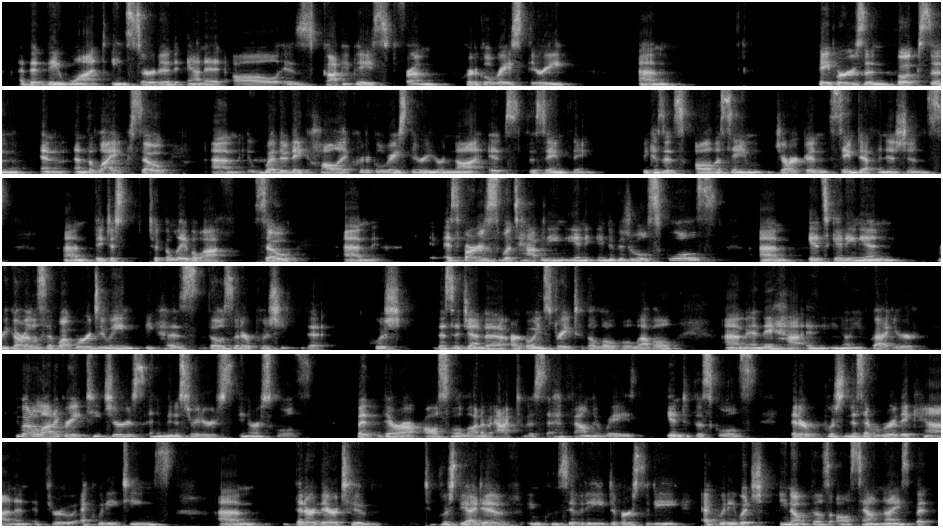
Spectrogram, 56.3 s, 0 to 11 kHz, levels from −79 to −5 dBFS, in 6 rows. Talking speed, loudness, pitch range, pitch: 170 wpm, -21 LUFS, 165-195 Hz, 180 Hz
